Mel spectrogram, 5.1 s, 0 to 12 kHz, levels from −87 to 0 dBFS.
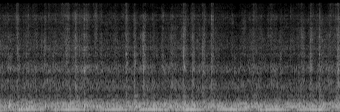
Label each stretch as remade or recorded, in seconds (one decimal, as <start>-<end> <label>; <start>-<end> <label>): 0.0-1.3 remade; 1.3-2.0 recorded; 2.0-5.1 remade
